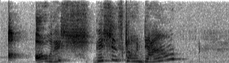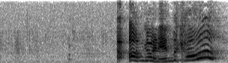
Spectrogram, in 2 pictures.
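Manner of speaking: high, stretched-out squeak of shock; squeaky shocked disbelief. Retold or imitated. Guest realising he is really riding along, in a high shocked squeak. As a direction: let the realisation squeeze your voice up.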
